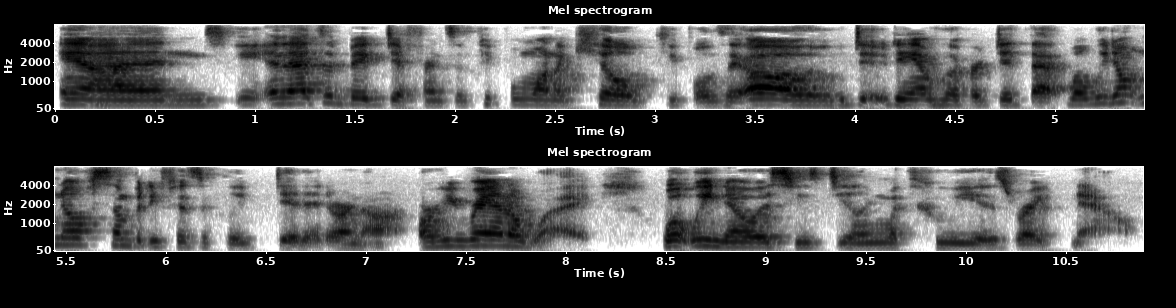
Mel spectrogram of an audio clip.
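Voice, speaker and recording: A woman's voice: lowish voice, brisk, muffled recording. A woman speaking as a dog rescuer and podcast guest, telling stories casually and earnestly. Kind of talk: casual interview storytelling.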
